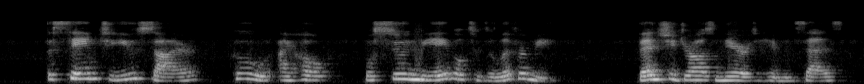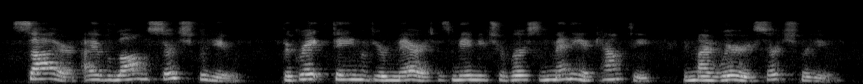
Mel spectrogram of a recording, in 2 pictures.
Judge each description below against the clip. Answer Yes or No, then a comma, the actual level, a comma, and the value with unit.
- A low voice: No, high, 205 Hz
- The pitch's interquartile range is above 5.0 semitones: No, average, 3.6 semitones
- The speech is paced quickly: No, average, 170 wpm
